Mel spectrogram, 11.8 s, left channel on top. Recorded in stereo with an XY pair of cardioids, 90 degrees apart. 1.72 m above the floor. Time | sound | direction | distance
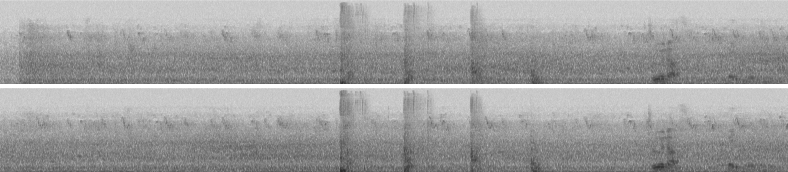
5.1 | footsteps | 60° right | 6.5 m
8.0 | a cupboard door | 45° right | 4 m
9.7 | a man speaking | 35° right | 4 m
